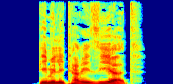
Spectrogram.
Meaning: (verb) past participle of demilitarisieren; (adjective) demilitarized
- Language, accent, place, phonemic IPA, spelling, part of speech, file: German, Germany, Berlin, /demilitaʁiˈziːɐ̯t/, demilitarisiert, verb / adjective, De-demilitarisiert.ogg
